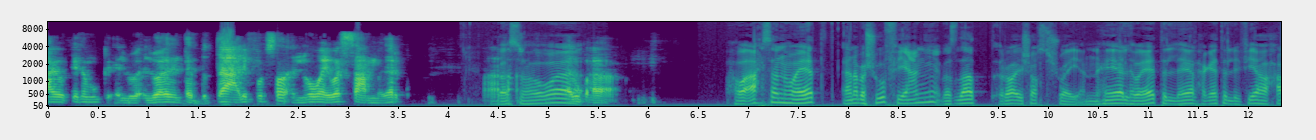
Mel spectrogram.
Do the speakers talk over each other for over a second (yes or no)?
no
